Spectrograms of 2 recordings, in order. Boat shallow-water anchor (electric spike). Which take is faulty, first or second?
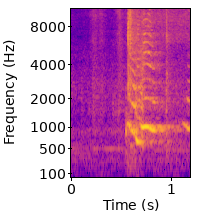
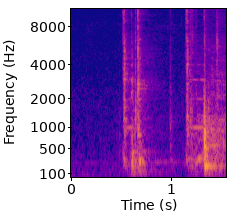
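first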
